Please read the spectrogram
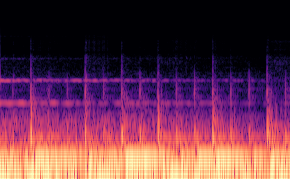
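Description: Background music: a deep, throbbing bass drone under a steady high tone, with a fast ticking pulse of about six ticks a second.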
